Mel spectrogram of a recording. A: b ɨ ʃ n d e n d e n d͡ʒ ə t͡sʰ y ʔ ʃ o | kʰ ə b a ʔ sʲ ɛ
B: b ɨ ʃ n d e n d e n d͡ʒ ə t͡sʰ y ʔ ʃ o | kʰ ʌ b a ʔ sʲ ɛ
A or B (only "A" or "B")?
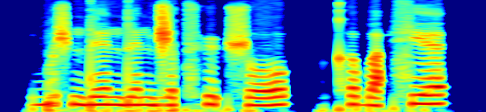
A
